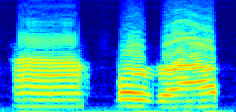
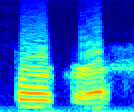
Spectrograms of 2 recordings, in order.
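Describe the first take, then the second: First: The A vowel is held longer. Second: The A vowel is clipped short. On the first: This is the American way of saying the name. "in America, we say Burgraff. Like, the A is like" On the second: This is how the name is said in Germany. "like in Germany, they shorten it, like"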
